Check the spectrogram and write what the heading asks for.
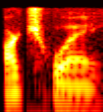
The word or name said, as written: archway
